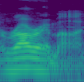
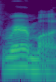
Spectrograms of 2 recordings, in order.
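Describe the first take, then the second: First: The first part is read like a Japanese word. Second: The first part sounds like the English 'rare'. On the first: The speaker calls it wrong. "It's not Raremon" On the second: The speaker calls it right. "It is pronounced Raremon"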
